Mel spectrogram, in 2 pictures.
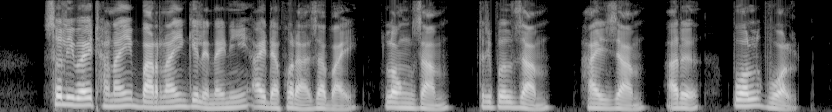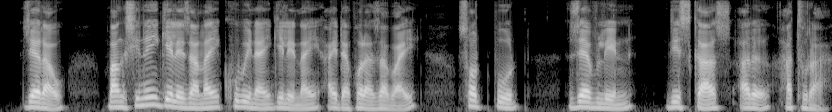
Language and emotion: Bodo, neutral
